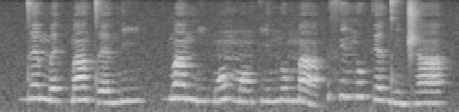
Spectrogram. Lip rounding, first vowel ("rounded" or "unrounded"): unrounded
